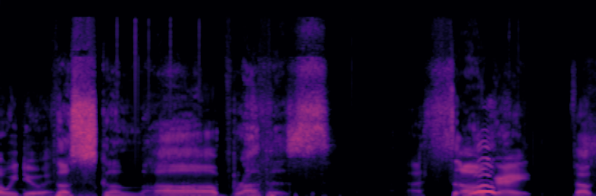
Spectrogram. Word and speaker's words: Sklar: it he's like the Scala Brothers the Scala Brothers I'm like did he add a syllable to my last name are have we been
